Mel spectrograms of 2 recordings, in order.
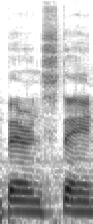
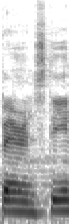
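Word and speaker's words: Berenstain: It's always been Baron Stain, not Baronstein. Everyone, every everyone every they all want to pronounce it Stain, but it's Stain.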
